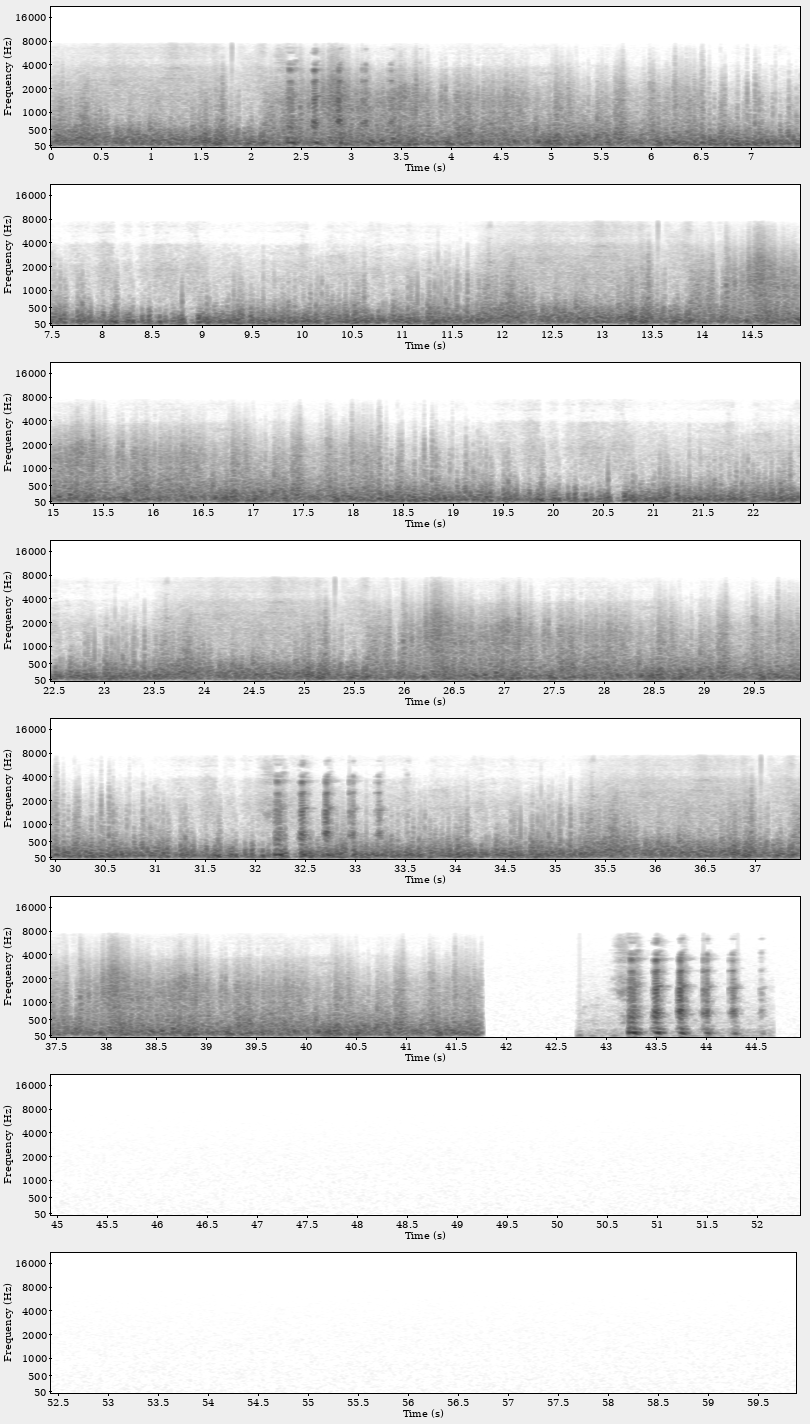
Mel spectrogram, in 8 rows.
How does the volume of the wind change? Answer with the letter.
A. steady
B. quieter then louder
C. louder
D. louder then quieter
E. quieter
A.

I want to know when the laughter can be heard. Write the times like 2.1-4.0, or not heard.
2.2-3.7, 32.1-33.5, 43.1-44.6.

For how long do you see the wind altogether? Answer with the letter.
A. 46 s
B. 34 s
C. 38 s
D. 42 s
D.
